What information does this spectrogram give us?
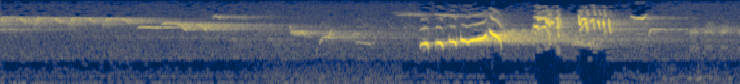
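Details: A male Song Thrush, an early singer, sings in spring, repeating each phrase several times: faint fluty notes, then a louder run of quick repeated chirps and shrill whistles.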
